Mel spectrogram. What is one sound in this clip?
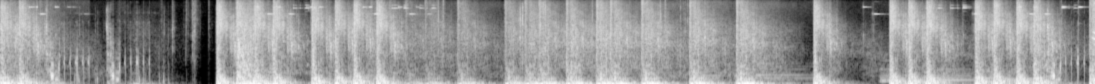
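Gunshots crack loudly, one after another, with short echoing tails.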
